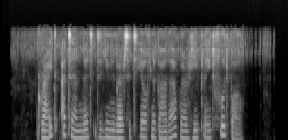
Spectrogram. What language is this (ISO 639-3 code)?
eng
